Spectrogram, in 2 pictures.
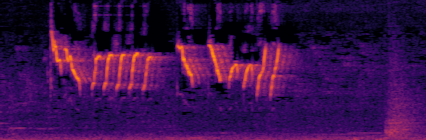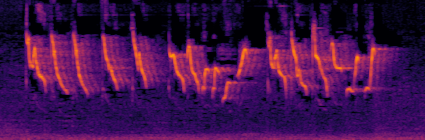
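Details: Contest white-eye sings piercing 'nembak tajam' song, rapid chains of very high, downward-slurred whistles repeated in several bursts of about a second, one pause containing a brief knock, steady low hum behind.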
